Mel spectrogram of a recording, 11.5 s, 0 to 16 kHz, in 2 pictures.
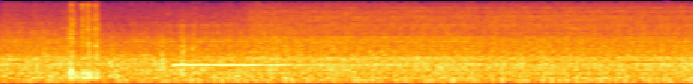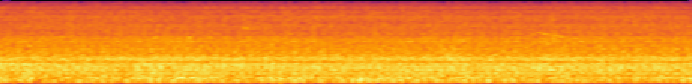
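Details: Pontiac Grand Prix GXP parked in Tap Shift manual mode: steady engine hum with a faint constant tone near 800 Hz; odd noise only in manual mode, inaudible inside car, cause unknown.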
